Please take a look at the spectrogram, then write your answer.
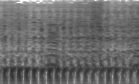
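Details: Used motorcycle at idle, exhaust covered with a cloth to hear the engine better: even, quick low putter with no tappet or cam-chain ticking on top, so the engine sounds healthy.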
